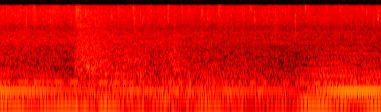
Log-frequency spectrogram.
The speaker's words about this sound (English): Not long after, a fierce storm blew through the community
